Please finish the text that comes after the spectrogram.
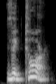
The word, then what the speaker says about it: Victor: Victor Asian speaking people they're gonna say Victor because the accent is always on the last syllable okay so M it's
